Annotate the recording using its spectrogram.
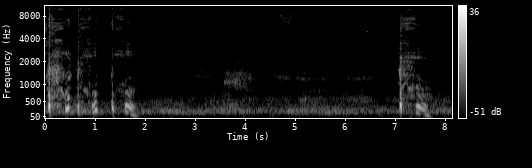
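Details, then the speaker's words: Productive cough with wheeze in a person with cystic fibrosis right after a shoulder workout set; mucus heard in the airway or upper lungs. "Now you can hear me wheezing. That's cuz the mucus is somewhere in my airway or upper lungs. which is a good thing."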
